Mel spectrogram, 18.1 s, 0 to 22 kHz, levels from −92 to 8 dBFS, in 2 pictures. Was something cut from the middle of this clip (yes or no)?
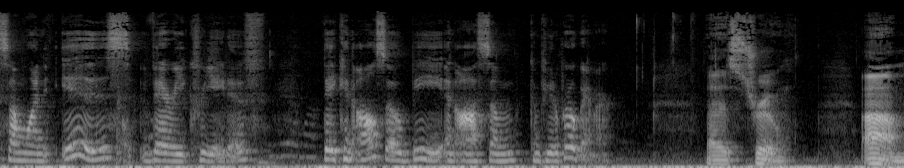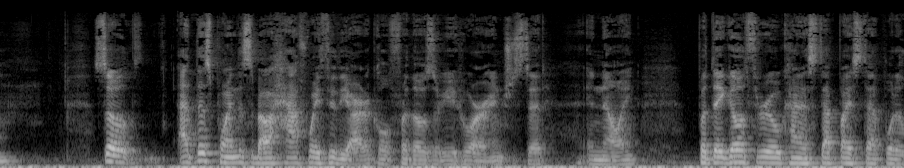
no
